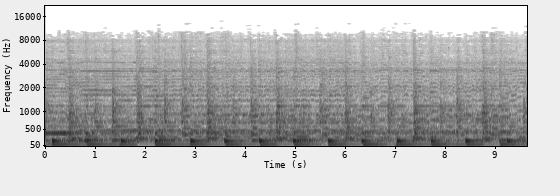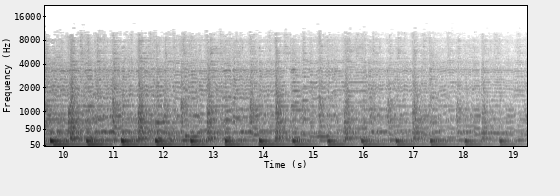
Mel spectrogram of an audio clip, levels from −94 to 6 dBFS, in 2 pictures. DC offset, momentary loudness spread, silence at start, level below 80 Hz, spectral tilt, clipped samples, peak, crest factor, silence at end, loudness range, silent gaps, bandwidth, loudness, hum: under 0.1%; 12 LU; 0 s; -36 dBFS; -7.5 dB/octave; under 0.1%; -4 dBFS; 18 dB; 0 s; 9 LU; none; 9.6 kHz; -21 LUFS; none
